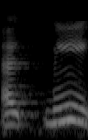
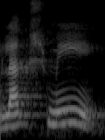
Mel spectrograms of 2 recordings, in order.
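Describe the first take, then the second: First: It starts with a vowel and lacks the sh. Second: It starts with L and includes the sh. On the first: The speaker calls it wrong. "అక్మి కాదు" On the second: The speaker calls it right.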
